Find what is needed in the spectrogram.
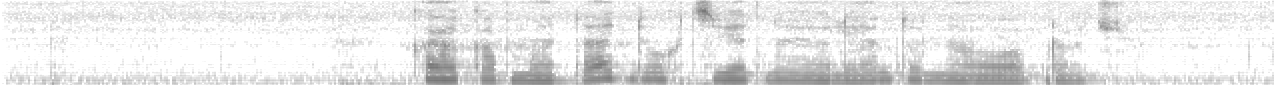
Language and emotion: Russian, neutral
